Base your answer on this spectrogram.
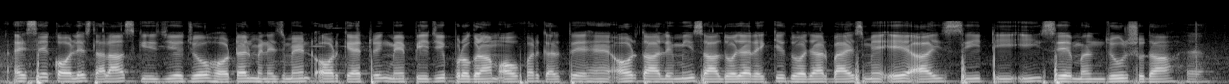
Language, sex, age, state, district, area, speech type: Urdu, male, 18-30, Bihar, Saharsa, rural, read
